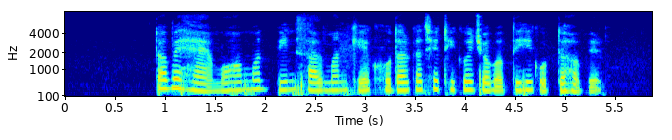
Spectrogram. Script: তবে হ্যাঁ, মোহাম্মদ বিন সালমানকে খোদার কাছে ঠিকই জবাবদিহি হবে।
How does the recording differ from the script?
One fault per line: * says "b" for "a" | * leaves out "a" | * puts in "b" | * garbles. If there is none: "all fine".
* puts in "করতে"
